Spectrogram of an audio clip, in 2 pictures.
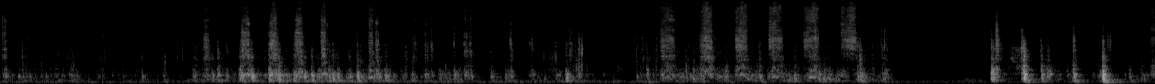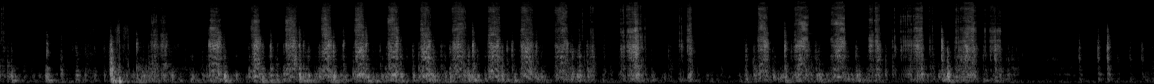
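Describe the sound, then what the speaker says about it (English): Ratchet backing out 10mm bolts from a Subaru window gusset, a fast clicking pawl in repeated bursts up close, with short pauses and light scraping of metal and trim between runs. "you have another 10mm bolt in this cavity, as well as this 10mm bolt to be removed"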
